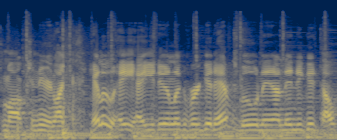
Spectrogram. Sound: auctioneering

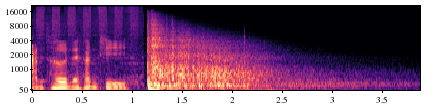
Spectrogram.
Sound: sound of a gunshot

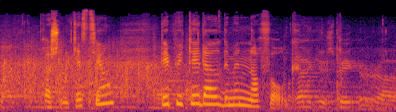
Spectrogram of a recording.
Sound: applause

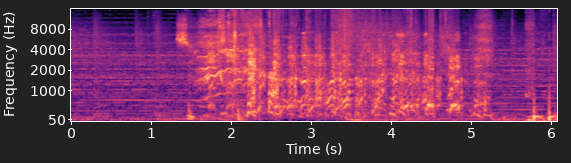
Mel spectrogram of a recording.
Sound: everyone laughing

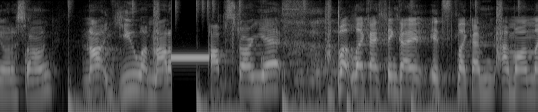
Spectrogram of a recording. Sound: beep

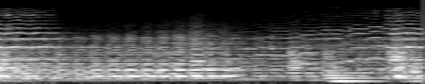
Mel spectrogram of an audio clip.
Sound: none

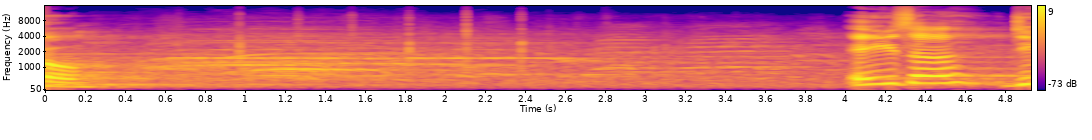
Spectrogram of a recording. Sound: audience applauding

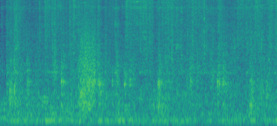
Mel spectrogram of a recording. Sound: coins rattling

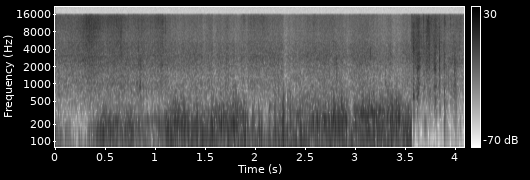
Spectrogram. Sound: thunder rumbling

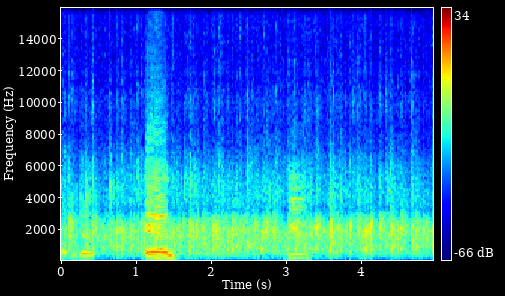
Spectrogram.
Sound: applause

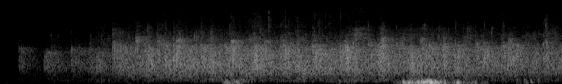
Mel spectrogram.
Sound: audience applauding

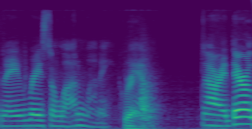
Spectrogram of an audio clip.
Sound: voiceover

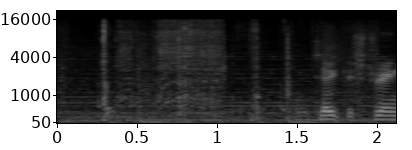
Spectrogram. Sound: drill buzzing

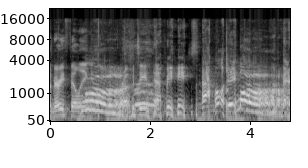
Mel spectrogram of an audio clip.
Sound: grunting

